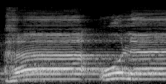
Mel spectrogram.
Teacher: حمزہ ہا جو چشمی ہا ہے وہ سینے سے نکل رہا ہے ، اور حمزہ جو ہے وہ حمزہ کی آواز نکلے گی،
